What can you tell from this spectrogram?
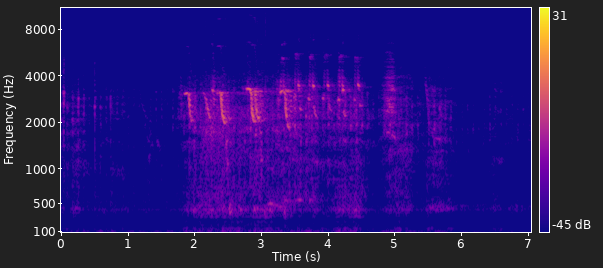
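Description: Faint bird chirping: a quick run of short, high, downward chirps starting about two seconds in and fading out after about four seconds, with a soft hiss behind it.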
